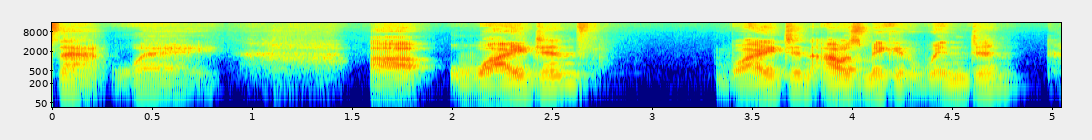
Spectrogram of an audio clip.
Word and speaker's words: Wyden: now let's turn to that deliciousness of ron winden someone in the comments to me said something like it's not pronounced that way uh wyden wyden i was making winden why why didn't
